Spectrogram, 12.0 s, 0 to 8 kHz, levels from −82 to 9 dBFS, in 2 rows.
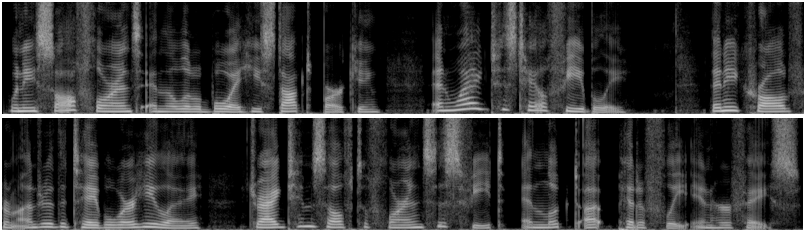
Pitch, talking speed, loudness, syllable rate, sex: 210 Hz, 190 wpm, -19 LUFS, 5.4 syllables/s, female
